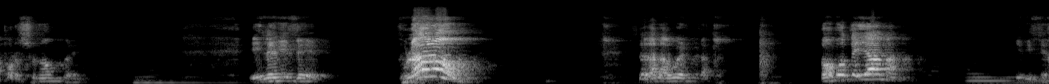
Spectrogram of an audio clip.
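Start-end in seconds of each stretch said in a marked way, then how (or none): 3.9-5.0 slow, loud high call across the square. Acted. King calling the young man back, loud slow call. 8.2-9.2 high, loud royal demand; loud question. Acted. King asking the young man's name, loud.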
